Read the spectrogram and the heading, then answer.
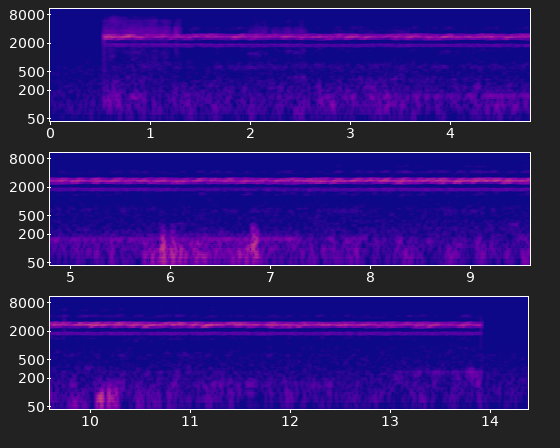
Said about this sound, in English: Spring is quickly approaching here on the homestead, and the frogs are really going at it tonight.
